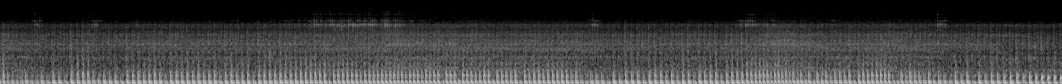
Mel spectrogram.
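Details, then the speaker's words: Recently bought Yamaha WR450F supermoto single-cylinder revved high: busy, rapid rattle over the exhaust; owner suspects crankcase or timing chain, ruled out a loose bolt, can't feel the rattle. "once I got once I get up high in these RPMs um there's like a rattling noise and I'm going to try to do my best for you guys to hear"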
